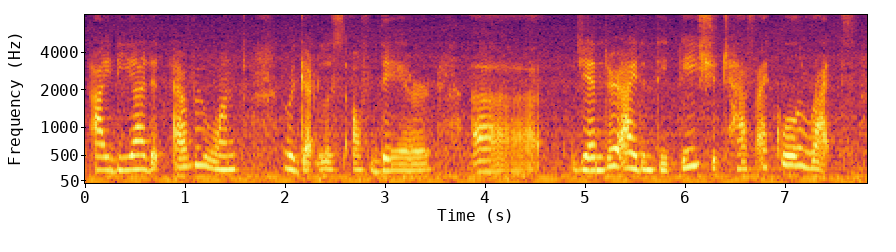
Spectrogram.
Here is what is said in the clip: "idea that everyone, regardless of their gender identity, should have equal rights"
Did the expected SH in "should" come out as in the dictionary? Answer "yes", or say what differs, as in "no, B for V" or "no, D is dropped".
yes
